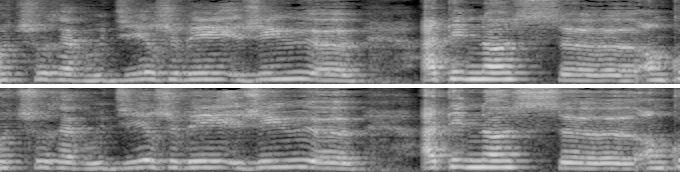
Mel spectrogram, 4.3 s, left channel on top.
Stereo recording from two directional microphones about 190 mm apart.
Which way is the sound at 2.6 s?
45° right (ahead or behind).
